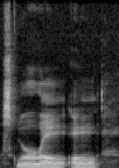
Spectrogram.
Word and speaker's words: squirrel: So even though we spell that vowel with letter E in this word, it's really more of an sound, squirrel, or even an sound, like in pull or wool.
